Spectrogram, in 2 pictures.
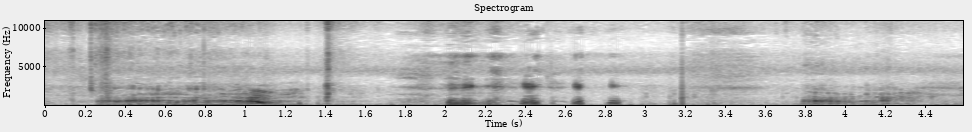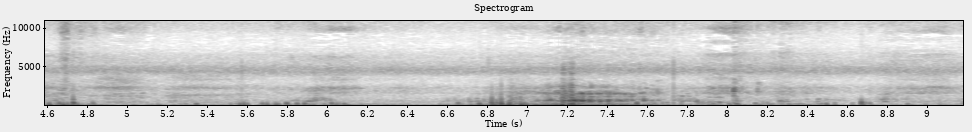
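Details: Three Boerboels, Jade, Odi and their son Crusher, tussle playfully in snow, giving gruff, throaty growls in short clusters, sharper snarls around the second mark, then quieter rumbling and scuffle.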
